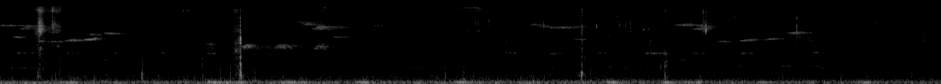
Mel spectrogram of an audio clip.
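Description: Birds chirping in short scattered calls, some rising or falling, with sharp crackles and clicks of dry leaf litter and soft low thuds underneath.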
